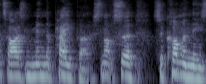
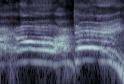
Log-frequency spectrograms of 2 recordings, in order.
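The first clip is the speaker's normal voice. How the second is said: put-on booming, high-pitched, belted-out northern accent; 9 dB louder than usual. Imitating a millionaire from up north introducing himself: Dave Fishwick impression. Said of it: "He's like that".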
